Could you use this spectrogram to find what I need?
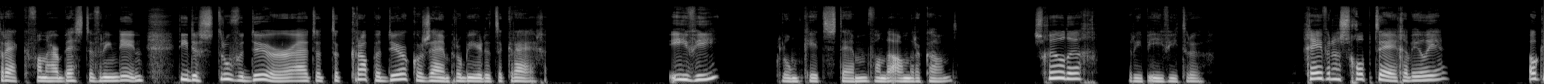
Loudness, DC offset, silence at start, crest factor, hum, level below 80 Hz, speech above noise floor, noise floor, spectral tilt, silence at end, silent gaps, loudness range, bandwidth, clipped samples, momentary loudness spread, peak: -18 LUFS; under 0.1%; 0 s; 16 dB; none; -52 dBFS; 65 dB; -81 dBFS; -6 dB/octave; 0 s; none; 4 LU; 16 kHz; under 0.1%; 9 LU; -2 dBFS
